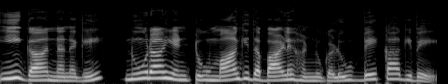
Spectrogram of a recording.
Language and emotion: Kannada, neutral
